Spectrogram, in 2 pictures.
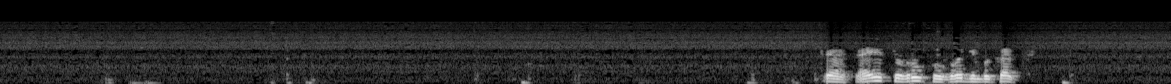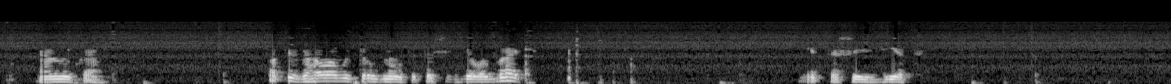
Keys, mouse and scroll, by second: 3.1 scroll up 1, 3.3-4.6 middle drag, 5.2 middle click, 7.5-8.0 middle drag, 9.0-9.9 shift+drag, 10.8 middle click, 12.4-12.8 middle drag, 13.7 shift+click, 16.6 click, 17.7 ctrl+z, 20.5 click, 21.6 shift+click.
